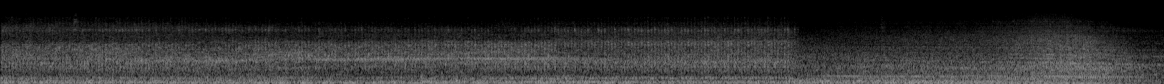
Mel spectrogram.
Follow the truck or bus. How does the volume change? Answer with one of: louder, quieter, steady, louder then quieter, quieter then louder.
steady.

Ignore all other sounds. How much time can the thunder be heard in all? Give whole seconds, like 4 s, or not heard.
2 s.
